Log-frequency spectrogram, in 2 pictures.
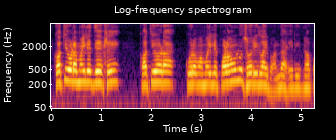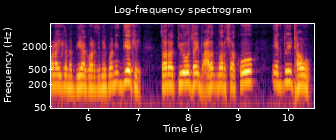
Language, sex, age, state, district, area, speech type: Nepali, male, 60+, West Bengal, Kalimpong, rural, spontaneous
